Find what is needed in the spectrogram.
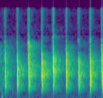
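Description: Steel thread chaser knocked repeatedly against a rag-covered wooden stand, about four sharp knocks a second, shaking out the grime ("funk") that it cleaned from the engine block's head-bolt threads.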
